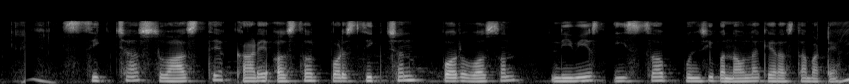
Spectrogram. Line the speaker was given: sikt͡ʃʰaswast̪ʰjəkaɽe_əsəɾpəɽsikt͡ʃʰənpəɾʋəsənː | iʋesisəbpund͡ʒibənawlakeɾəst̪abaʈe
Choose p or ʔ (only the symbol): ʔ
